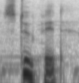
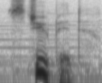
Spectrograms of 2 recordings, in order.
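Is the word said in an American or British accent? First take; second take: American; British. First: It is said in an American English accent. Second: It is said in a British English accent. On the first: "stupid in America" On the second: "Stupid in English"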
